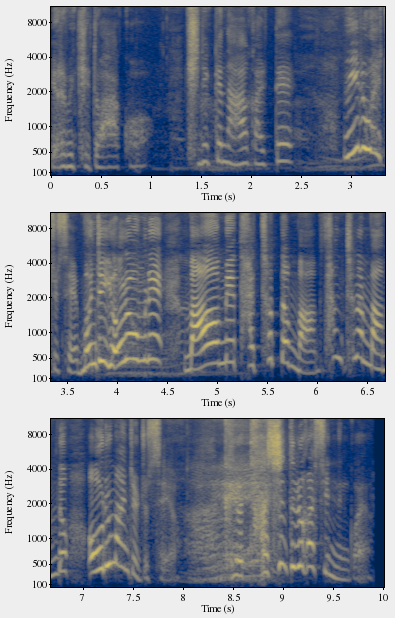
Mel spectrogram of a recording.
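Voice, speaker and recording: A woman preaching a sermon, telling a story in an animated way and asking the congregation questions. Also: extremely high pitch, a little fast. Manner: animated storytelling, acts out dialogue.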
